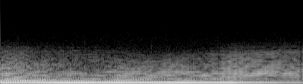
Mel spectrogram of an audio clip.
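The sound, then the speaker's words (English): An electric razor shaving off a mustache, giving a constant, dense, buzzing hum that holds steady throughout and eases off slightly at the end. “Are you ready, Your Majesty? Oh, I see you're still shaving.”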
